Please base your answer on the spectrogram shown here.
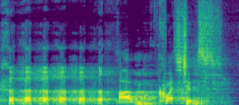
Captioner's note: laughs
